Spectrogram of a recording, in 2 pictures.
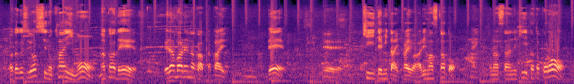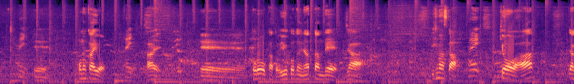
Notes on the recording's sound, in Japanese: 始まって以来初の対面収録でお送りいたします！多少環境音が入っていますので、そこはご容赦くださいませ。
